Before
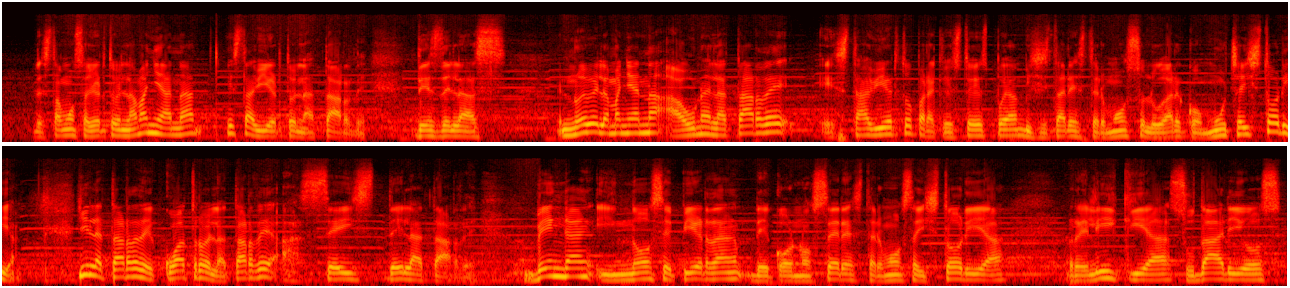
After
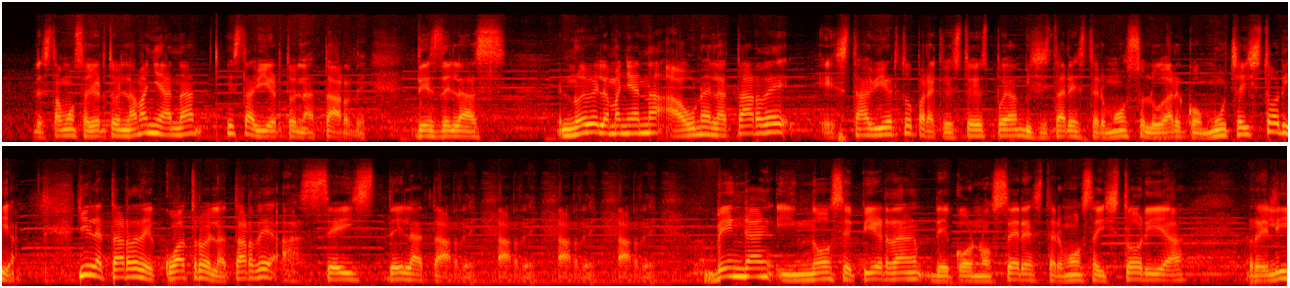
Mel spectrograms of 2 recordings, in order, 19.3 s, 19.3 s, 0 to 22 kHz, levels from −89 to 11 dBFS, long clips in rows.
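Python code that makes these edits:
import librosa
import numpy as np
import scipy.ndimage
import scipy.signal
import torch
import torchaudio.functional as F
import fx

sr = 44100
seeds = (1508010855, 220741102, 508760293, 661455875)

y = fx.edit(x, sr, fx.repeat(start_s=12.92, length_s=0.45, count=4), tone=tone)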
